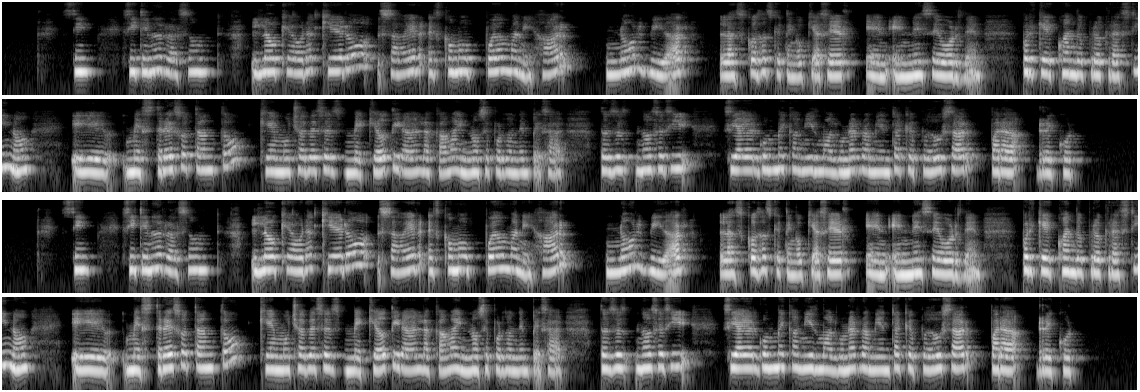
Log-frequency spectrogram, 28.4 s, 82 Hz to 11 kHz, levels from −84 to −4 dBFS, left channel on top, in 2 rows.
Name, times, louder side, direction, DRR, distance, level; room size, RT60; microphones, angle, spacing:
voice 1, 1.5-2.6 2.8-7.1 7.5-8.5 9.0-17.2 17.4-22.8 23.2-26.3 26.6-27.6, right 2 dB, 65° right, 6 dB, 0.8 m, -22 dB
5.2 x 4.9 x 5.4 m, 0.39 s
head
